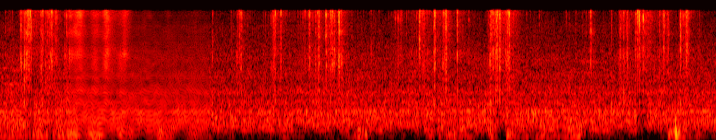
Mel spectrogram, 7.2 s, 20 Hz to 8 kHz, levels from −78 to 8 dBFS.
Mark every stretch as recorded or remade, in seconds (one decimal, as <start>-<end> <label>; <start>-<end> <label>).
0.0-0.7 recorded; 0.7-2.1 remade; 2.1-7.2 recorded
